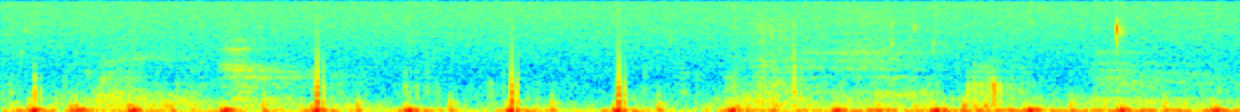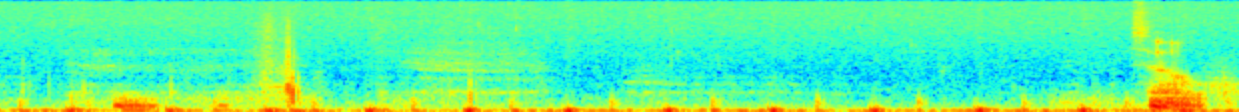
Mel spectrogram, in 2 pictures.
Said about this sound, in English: There's my stomach right on cue, making a digestive noise.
